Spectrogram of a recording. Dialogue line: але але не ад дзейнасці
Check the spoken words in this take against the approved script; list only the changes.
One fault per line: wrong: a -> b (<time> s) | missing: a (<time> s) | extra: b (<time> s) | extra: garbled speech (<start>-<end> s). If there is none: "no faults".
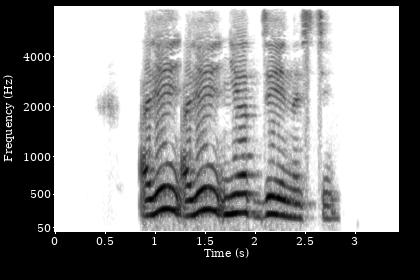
no faults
